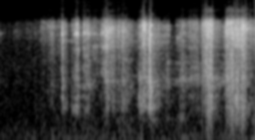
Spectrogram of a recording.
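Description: Heavy paper facing being peeled off a foam core board, giving a close, dry, scratchy tearing that runs in several uneven surges over a couple of seconds with no talk.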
